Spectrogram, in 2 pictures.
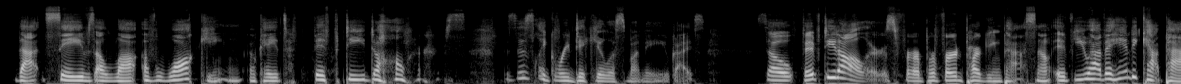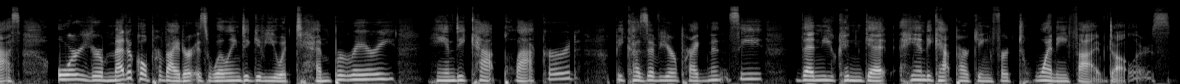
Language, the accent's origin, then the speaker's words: English; Orlando, Florida, United States; moved away; growing up in Orlando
